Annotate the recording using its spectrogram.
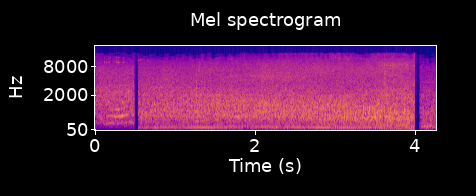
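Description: Street traffic with a nearby vehicle engine running steadily, its hum growing slightly louder toward the end.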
